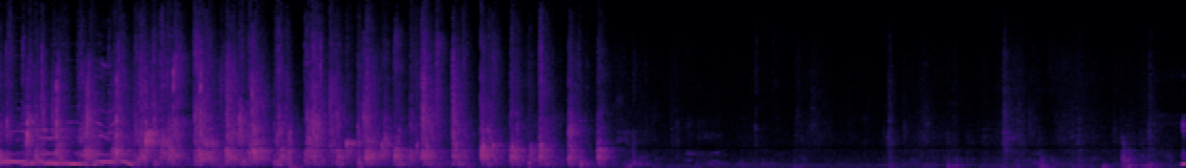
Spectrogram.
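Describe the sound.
Applause welcoming a performer onto the stage at a music festival: many hands clap loudly and densely for about six seconds, then the clapping thins to scattered, fading claps.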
